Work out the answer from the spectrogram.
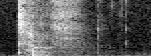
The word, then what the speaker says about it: tough: So the first example is tough, tough, tough. So the GH becomes an F sound.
